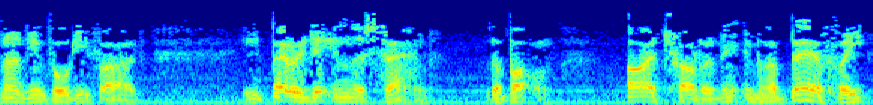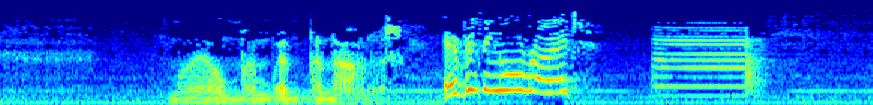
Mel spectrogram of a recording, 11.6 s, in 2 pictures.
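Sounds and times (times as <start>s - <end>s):
speech: 0.0s - 6.0s, 6.9s - 10.4s
harsh steady buzzer tone: 10.2s - 11.6s.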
